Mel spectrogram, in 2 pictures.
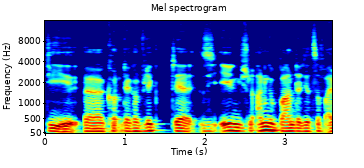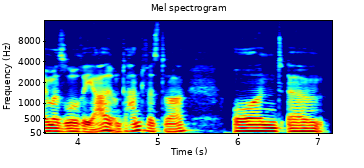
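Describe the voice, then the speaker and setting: A man's voice: low voice, darkish tone. A man co-hosting a podcast, reading the intro and then chatting hesitantly with many fillers. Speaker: podcast co-host.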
